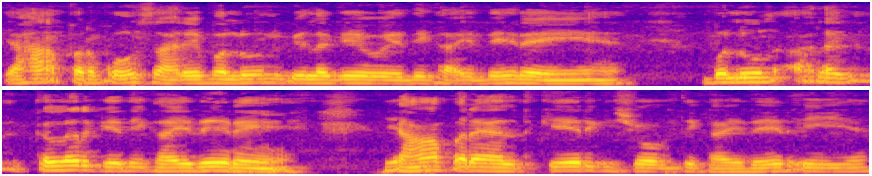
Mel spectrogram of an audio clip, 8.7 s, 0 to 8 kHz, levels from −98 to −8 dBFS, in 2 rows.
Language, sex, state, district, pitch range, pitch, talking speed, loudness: Hindi, male, Haryana, Rohtak, 120-140 Hz, 125 Hz, 205 wpm, -15 LUFS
